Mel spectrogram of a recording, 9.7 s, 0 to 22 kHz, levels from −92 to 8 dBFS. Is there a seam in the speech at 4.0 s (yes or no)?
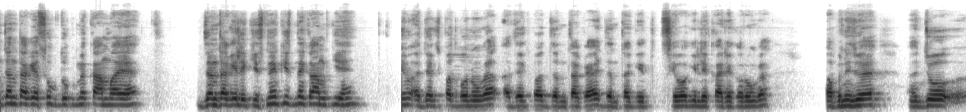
yes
